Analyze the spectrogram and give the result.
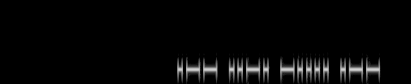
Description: Morse code, heard as a keyed tone, about 27 wpm, 700 Hz. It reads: WF6W
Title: USA Call Signs - 4 Characters - 28wpm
